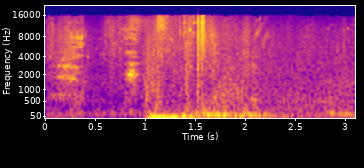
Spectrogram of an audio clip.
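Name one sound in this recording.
A heavy thud sounds as someone lands from a jump.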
